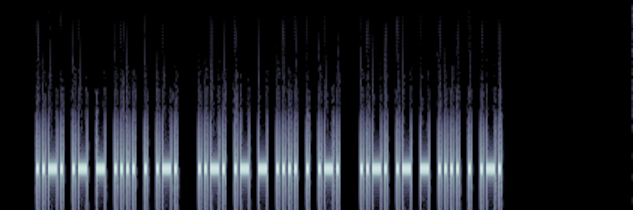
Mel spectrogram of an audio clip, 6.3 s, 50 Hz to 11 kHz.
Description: Morse code, heard as a keyed tone, about 40 wpm, 700 Hz. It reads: FATHER FATHER FATHER
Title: Top 200 Words Repeated 40wpm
